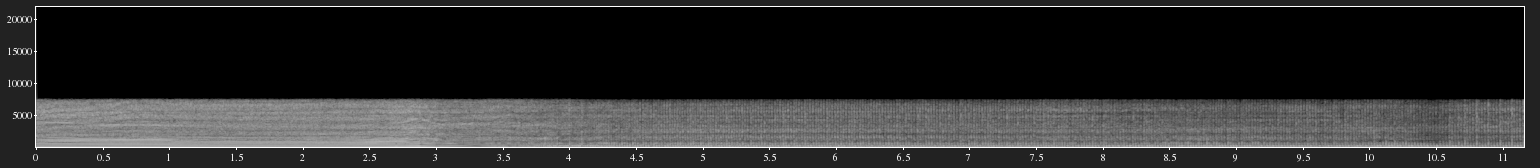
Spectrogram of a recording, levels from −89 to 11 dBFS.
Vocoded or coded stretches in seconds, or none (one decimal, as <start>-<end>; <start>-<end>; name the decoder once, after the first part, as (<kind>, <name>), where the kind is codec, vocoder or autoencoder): 2.7-4.7 (vocoder, Vocos); 7.5-8.8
